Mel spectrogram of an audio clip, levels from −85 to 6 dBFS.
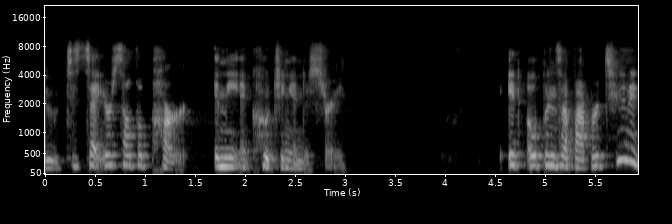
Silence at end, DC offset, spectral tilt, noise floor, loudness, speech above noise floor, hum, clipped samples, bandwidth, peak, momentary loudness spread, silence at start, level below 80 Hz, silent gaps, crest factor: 0 s; under 0.1%; -3.5 dB/octave; under -90 dBFS; -33 LUFS; over 57 dB; none; under 0.1%; 9.6 kHz; -16 dBFS; 8 LU; 0 s; under -90 dBFS; 3.62-3.92 s; 18 dB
